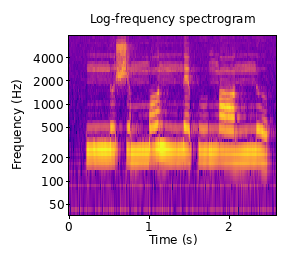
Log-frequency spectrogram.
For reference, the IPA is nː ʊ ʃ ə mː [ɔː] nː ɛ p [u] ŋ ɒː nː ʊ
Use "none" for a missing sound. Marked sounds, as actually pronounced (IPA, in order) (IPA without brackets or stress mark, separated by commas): ɔ, u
